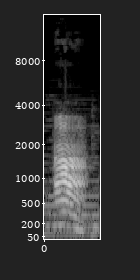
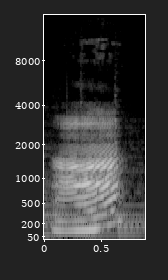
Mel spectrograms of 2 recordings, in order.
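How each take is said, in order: First: The pitch drops sharply from high to low. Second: The pitch climbs upward from middle to high. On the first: "El cuarto tono es básicamente un acento nuestro" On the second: "El segundo tono es un tono ascendente, sube alto"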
